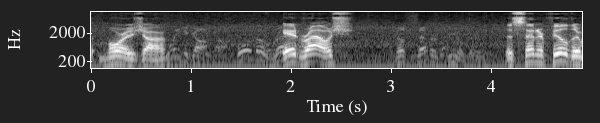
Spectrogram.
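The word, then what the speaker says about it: Morejón: I believe that's pronounced Morajan.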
